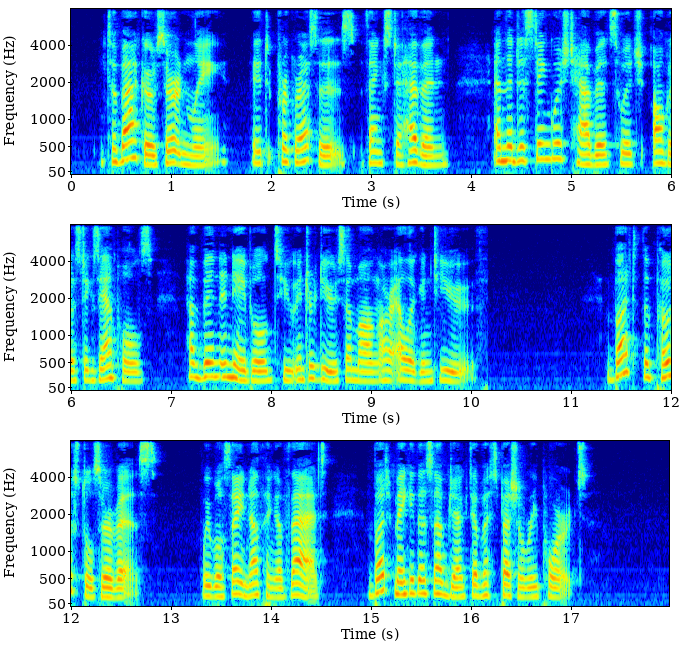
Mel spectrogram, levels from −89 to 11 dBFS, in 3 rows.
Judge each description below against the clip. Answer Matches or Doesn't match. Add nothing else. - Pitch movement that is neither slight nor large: Matches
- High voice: Matches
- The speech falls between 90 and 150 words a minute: Matches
